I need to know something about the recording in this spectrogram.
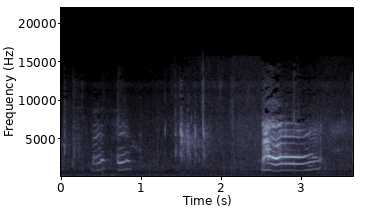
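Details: One of six hungry cats at feeding time in a small Moroccan shelter for abandoned cats and kittens: two short, quick meows, then a pause and a longer, louder, wavering meow held for nearly a second, over faint background rustle.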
